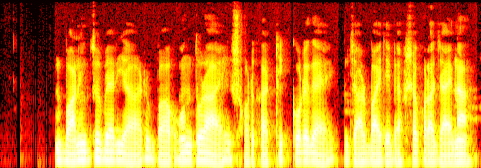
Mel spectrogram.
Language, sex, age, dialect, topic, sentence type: Bengali, male, 36-40, Standard Colloquial, banking, statement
